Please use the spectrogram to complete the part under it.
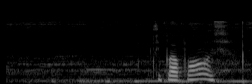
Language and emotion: Russian, neutral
